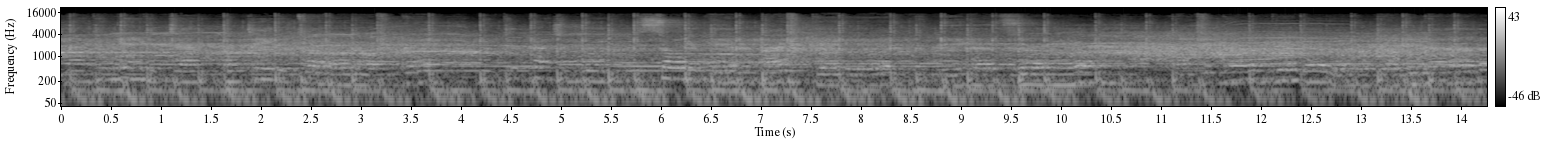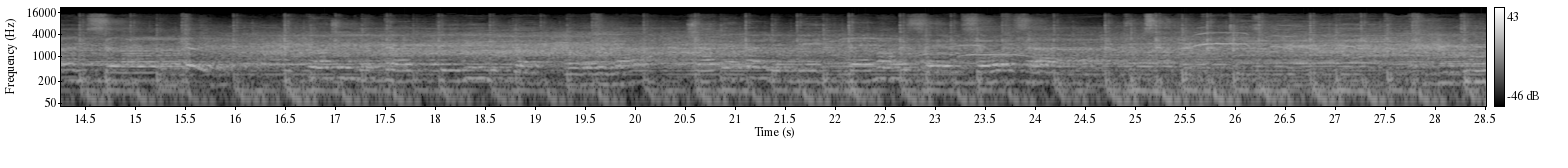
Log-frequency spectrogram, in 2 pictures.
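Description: Live pop song heard from the arena floor: several male voices singing over a backing track with a steady beat, with the audience cheering and screaming along.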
